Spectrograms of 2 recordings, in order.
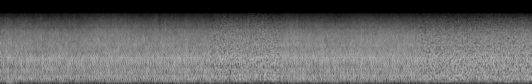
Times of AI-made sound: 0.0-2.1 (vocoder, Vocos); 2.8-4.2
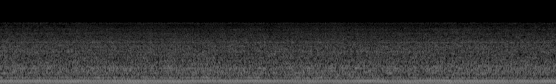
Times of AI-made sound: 0.7-4.1 (codec, DAC)

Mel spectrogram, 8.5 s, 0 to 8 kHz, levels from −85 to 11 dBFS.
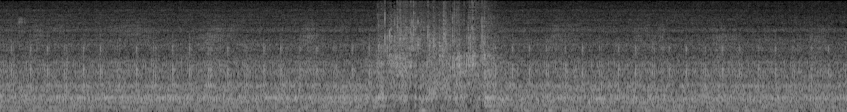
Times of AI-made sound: none

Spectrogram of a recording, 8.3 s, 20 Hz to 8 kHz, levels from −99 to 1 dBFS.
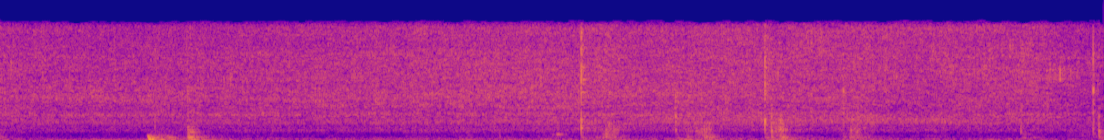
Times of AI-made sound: none

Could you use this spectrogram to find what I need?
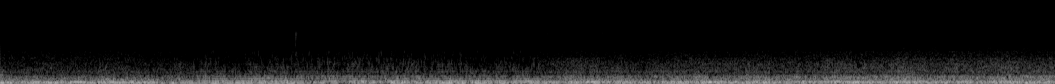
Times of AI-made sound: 1.9-5.4 (vocoder, BigVGAN v2)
